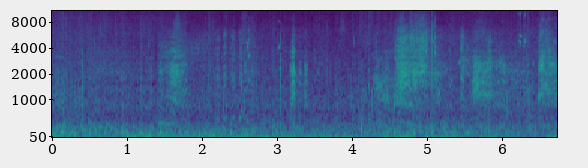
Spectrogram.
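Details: Hundreds of vultures, with marabou storks, warthogs and jackals, tear at the leg of a culled elephant at a vulture restaurant in South Africa; harsh, breathy hissing bursts come in short flurries, strongest toward the end, over a steady low rumble.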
